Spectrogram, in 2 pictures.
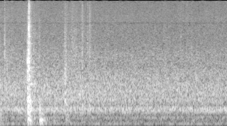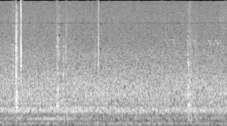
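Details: Honey bees from a hive struck by construction crews at an abandoned home under demolition in Mission, Texas, during a rescue and relocation; a steady, dense buzzing hum with sharp clicks and knocks at intervals.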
